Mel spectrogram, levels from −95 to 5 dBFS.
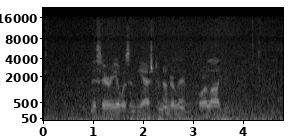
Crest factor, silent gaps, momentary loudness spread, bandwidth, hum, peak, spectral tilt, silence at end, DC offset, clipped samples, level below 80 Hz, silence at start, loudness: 24 dB; none; 20 LU; 16.5 kHz; none; -24 dBFS; -2.5 dB/octave; 0 s; under 0.1%; under 0.1%; -66 dBFS; 0.05 s; -46 LUFS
